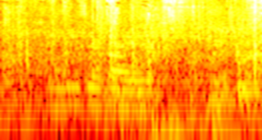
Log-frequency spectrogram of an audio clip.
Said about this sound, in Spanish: Con cuidado, usa una herramienta de su llavero para aflojar los tornillos de la ventanilla divisoria.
